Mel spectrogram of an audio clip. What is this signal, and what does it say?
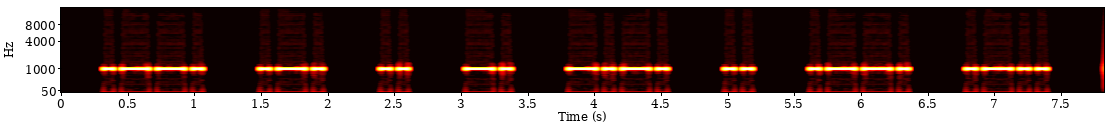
Morse code, heard as a keyed tone, about 18 wpm, spaced as for 12 wpm, 1000 Hz. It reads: PRINCIPL
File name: qotdfiles / 12wpm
